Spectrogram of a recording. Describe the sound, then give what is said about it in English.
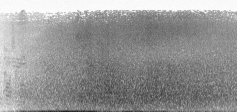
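Surf crashes onto the shore in a broad roar that swells over the first second or two, then settles into a steady wash of breaking waves with some wind rumble. “Back beside the sea”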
